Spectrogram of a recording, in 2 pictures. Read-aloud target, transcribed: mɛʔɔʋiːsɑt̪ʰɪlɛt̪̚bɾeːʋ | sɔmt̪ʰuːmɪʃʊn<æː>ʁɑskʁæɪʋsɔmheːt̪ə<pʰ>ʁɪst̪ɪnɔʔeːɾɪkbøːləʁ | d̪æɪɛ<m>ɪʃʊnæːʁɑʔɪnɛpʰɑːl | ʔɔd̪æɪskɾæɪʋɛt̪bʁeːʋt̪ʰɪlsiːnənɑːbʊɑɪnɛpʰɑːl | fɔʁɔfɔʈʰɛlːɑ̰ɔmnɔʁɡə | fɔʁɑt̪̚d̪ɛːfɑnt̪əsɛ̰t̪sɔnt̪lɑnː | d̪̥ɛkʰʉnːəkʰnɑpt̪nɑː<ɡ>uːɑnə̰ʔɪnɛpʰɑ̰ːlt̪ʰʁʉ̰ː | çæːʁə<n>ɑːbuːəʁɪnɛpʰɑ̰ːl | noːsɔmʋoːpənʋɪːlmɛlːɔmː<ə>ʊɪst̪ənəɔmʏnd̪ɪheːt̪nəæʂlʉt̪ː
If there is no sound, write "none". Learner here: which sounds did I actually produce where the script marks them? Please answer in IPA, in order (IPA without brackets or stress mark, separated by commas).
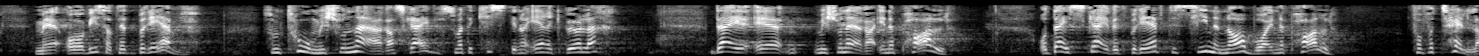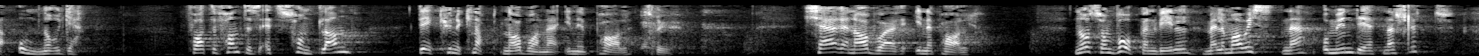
æː, kʰ, m, b, n, ɑ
